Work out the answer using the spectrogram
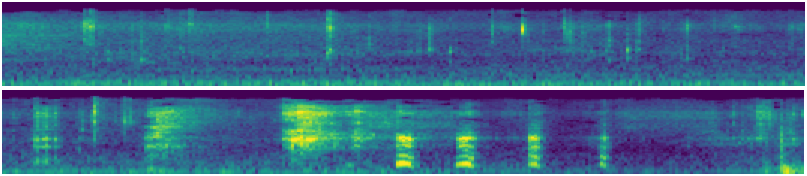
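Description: A car engine idling with a steady low hum, heard from inside the cabin. About four seconds in comes a quick run of four short vocal bursts, like a chuckle.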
